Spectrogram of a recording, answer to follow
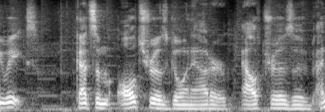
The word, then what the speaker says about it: Altra: Sold a pair of Ultras, and I actually looked it up. That's how you pronounce it, Ultra.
